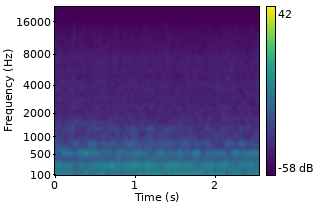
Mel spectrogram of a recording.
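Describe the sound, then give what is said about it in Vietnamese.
Heavy rain pours down in a dense, even hiss that stays steady and constant in loudness throughout, alone with no voices. “Tiếng mưa ngày càng lớn dần, lấn át đi tiếng la hét của bà Bích.”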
